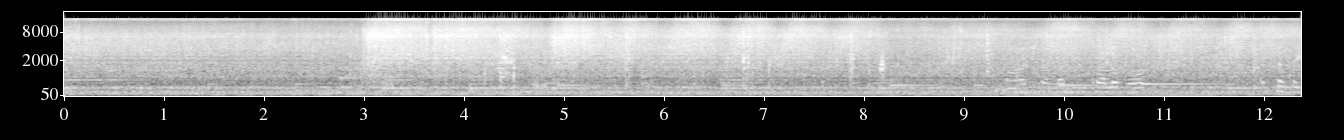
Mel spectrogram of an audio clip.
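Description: Onions and freshly added ground spices sizzling in hot oil in a pan, stirred and scraped with a steel spoon. The sizzle gets louder about three seconds in.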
